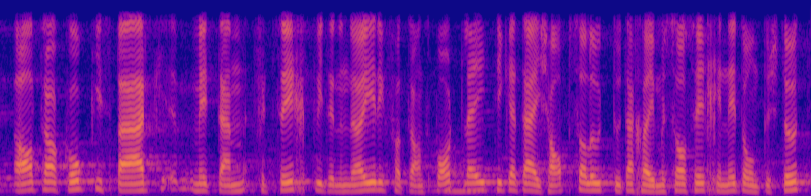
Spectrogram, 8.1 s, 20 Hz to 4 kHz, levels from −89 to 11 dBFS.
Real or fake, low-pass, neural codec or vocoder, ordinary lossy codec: real; 3.6 kHz; none; none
